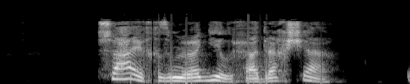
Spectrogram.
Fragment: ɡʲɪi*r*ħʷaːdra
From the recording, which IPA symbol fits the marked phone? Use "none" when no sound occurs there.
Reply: l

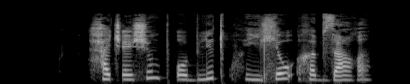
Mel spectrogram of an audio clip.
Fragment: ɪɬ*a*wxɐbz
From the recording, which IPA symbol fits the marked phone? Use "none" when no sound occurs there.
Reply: ɐ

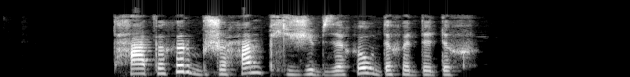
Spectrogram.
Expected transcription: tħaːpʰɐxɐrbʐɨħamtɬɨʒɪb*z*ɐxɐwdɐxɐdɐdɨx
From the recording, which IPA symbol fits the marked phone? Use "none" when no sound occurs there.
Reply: z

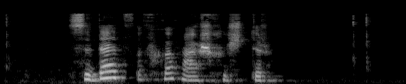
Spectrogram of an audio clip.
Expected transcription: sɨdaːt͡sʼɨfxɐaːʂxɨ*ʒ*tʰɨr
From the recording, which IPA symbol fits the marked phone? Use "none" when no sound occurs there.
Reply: ʃ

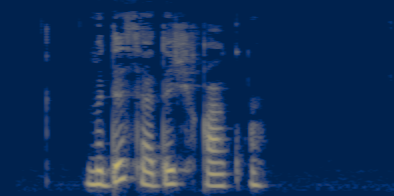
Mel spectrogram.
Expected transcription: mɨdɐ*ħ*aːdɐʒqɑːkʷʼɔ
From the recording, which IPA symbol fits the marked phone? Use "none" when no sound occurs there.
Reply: s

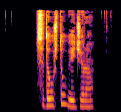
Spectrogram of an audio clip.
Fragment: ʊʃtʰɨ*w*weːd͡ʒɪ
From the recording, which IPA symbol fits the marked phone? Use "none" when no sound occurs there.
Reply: w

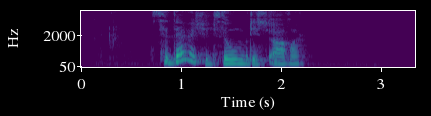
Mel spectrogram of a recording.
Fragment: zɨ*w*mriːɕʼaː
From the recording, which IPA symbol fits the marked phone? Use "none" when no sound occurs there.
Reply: w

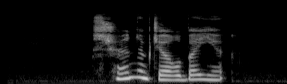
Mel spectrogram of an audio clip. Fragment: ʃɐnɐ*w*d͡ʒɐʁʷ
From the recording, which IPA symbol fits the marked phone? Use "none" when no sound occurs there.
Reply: b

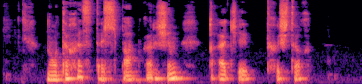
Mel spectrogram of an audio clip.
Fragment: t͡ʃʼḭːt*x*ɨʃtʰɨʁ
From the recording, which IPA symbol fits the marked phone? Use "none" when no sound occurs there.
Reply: x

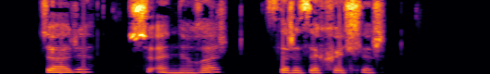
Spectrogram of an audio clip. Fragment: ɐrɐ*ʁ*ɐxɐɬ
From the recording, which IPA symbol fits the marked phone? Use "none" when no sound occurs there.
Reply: z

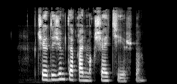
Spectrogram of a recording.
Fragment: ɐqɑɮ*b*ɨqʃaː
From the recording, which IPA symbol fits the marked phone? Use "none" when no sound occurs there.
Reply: m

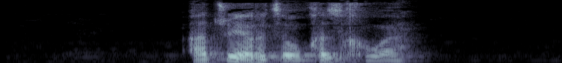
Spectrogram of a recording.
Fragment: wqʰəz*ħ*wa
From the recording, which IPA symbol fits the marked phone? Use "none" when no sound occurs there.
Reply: χ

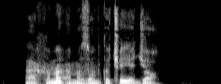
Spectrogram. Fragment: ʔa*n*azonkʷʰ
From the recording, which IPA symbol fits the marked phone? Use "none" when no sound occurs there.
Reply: m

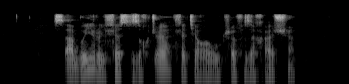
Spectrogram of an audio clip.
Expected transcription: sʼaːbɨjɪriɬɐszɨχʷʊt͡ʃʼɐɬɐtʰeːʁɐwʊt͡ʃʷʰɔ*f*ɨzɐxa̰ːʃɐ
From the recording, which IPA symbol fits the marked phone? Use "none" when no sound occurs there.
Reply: f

